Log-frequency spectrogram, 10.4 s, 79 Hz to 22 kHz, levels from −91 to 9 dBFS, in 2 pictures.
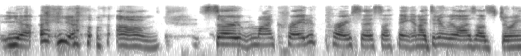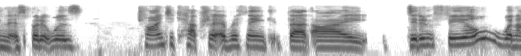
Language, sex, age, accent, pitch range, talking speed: English, female, 20-39, Australian, 180-210 Hz, 165 wpm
